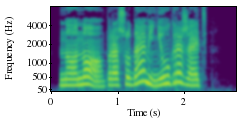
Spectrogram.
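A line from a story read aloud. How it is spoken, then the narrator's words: Barked reply. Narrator (Russian): гаркнула в ответ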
